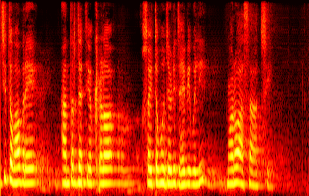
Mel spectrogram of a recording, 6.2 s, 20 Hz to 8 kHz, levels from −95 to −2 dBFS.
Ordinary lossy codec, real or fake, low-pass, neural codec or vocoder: none; fake; none; codec, 16 kHz, 1 kbps, X-Codec, WavLM features, trained on Multilingual LibriSpeech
